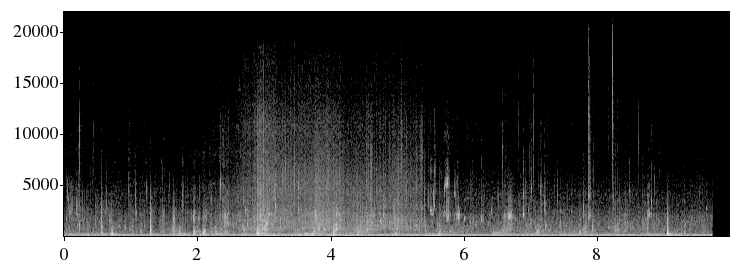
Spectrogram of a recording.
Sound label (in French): clapotis de l'eau contre, oars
